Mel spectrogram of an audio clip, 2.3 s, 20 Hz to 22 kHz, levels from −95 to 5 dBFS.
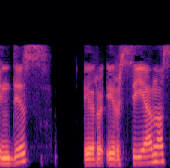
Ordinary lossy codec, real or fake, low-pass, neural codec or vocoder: MP3, 48 kbps; real; 7.2 kHz; none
